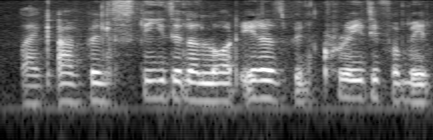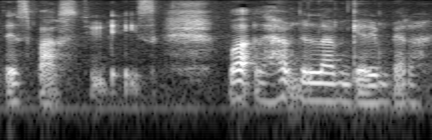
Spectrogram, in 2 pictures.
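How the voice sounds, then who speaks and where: Moderate-paced speech from a woman, with noticeable noise in the background. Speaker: immigrant vlogger. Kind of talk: casual talk to camera. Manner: cozy, relaxed.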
